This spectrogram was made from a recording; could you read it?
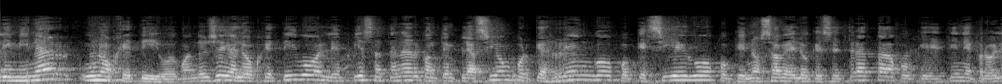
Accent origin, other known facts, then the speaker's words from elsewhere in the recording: Uruguay; vio cómo somos los uruguayos en ese sentido.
